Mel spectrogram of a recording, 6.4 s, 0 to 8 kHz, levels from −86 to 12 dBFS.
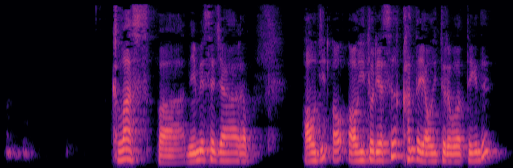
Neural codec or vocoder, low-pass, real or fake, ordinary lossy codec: none; 7.2 kHz; real; MP3, 32 kbps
